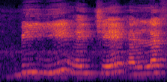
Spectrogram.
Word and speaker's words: behalf: BEHALF, behalf. ఇక్కడ కూడా L pronounce చేయకూడదు, బిహాఫ్ అని చదవాలి.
